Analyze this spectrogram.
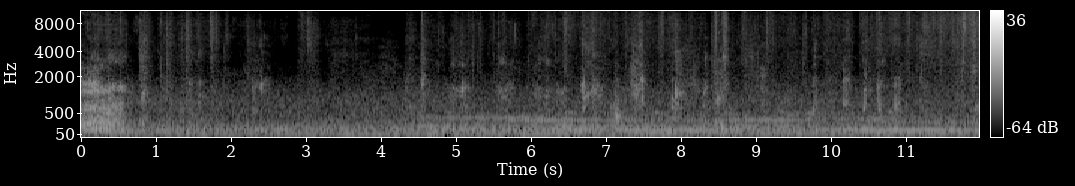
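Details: Red Boston Terrier puppies playing tug of war over a chew ring, growling playfully while having fun; a low, steady rumbling growl runs through the second half, mixed with scuffling, clicks and small thumps of play indoors.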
